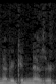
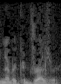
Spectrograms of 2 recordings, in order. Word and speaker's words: Nebuchadnezzar: The N sound and the R sound are actually interchangeable in a lot of these languages, and so we really think his name was Nebuchadnezzar, so that's why I'm saying Nebuchadnezzar. But sometimes they spell it as Nebuchadrezzar. It's something about the Semitic languages. The N and the R can often switch places.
